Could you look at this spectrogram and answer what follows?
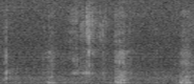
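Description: Someone chews crunchy McDonald's food from the BTS Meal, such as chicken nuggets or fries, producing a few close, soft rhythmic crunches in quick succession.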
